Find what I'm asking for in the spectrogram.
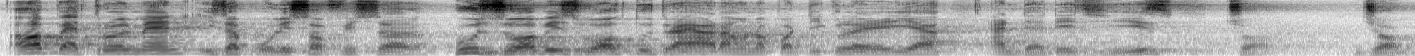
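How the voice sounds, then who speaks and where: A man teaching an English lesson with an Indian accent, drawing out each word very slowly and deliberately in a slightly high voice. He mixes Hindi and English, repeating examples so students can follow. The recording is roomy, with a long reverb trailing off and a faint hum of background noise. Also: a bit bright. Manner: switches between Hindi and English, repeats words slowly and clearly. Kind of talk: classroom lesson explaining English grammar. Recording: echoey room with long reverb.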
